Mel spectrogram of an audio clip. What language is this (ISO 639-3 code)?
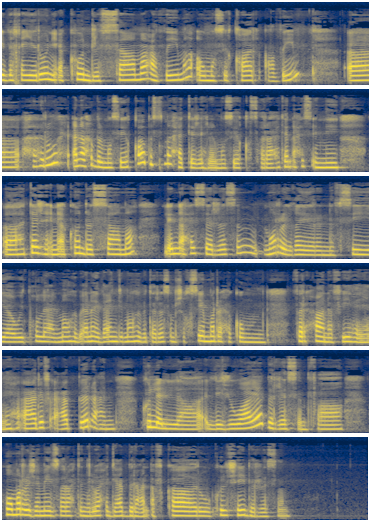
acw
